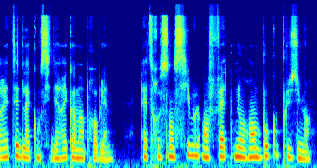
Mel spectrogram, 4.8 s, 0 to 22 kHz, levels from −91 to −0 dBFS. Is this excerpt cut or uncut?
uncut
